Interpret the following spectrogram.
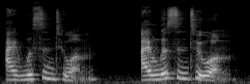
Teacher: The word them has the th cut out and instead you're saying um um I listen to them.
